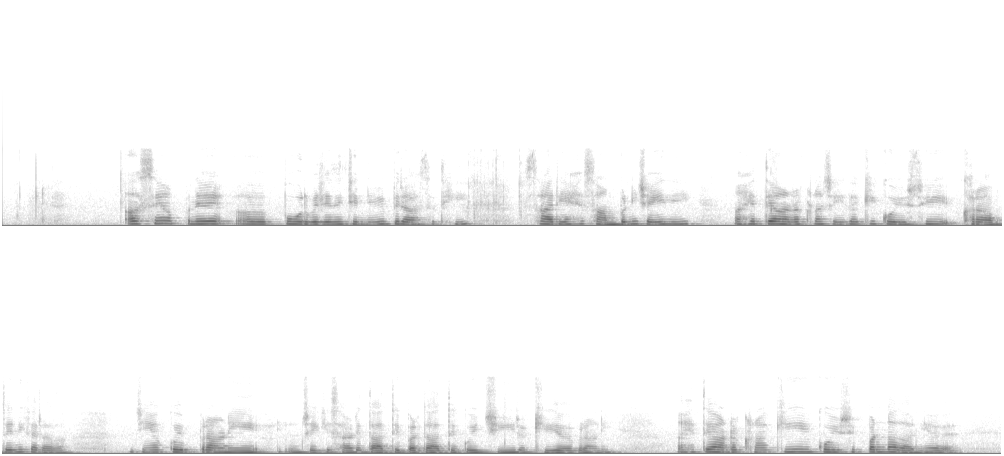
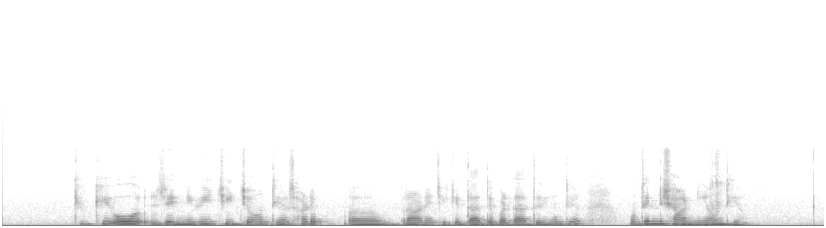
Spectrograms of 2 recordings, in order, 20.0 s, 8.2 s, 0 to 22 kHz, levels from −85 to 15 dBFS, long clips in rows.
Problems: low volume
